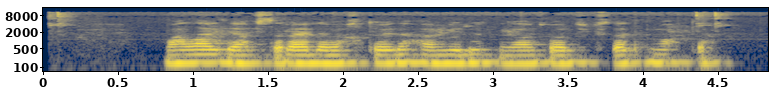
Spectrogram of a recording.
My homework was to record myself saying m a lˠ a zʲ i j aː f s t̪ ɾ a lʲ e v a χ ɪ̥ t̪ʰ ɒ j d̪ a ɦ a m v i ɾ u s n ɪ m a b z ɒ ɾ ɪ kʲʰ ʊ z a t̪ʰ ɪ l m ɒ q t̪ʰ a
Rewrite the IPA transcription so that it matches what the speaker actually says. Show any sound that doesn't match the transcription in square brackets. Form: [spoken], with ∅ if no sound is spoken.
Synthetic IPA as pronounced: m a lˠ a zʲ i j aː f s t̪ ɾ a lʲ [a] v a χ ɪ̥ t̪ʰ ɒ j d̪ a ɦ a m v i ɾ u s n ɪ [ŋ] a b z ɒ ɾ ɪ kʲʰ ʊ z a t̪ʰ ɪ l m ɒ q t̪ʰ a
